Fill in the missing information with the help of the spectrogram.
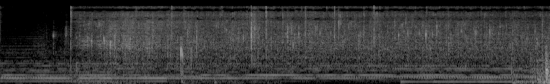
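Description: Chopped onion pieces dropped into hot oil in a nonstick frying pan, sizzling as they fry. The sizzle starts suddenly about a second in and runs on steadily with small crackles.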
